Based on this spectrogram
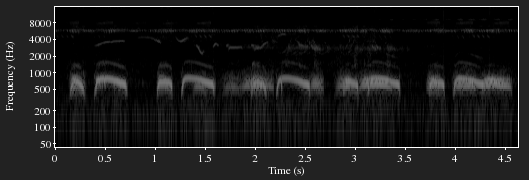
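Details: Decoy spotted dove calling to draw in a wild bird: low, rounded coos running together in quick doubled and drawn-out phrases, some overlapping, with faint thin chirps of other birds higher up.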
